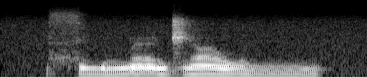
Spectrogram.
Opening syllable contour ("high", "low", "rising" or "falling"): low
